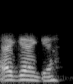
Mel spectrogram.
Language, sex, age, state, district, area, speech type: Odia, female, 30-45, Odisha, Kendujhar, urban, conversation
